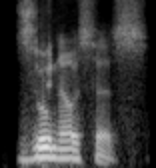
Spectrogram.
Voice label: "zoonosis", American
